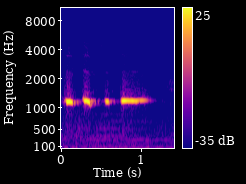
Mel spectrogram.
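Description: A person whistles a short, happy tune alone, with several quick clear notes followed by one longer held note that fades, close and unaccompanied.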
